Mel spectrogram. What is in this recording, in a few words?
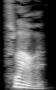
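"flour", British English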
